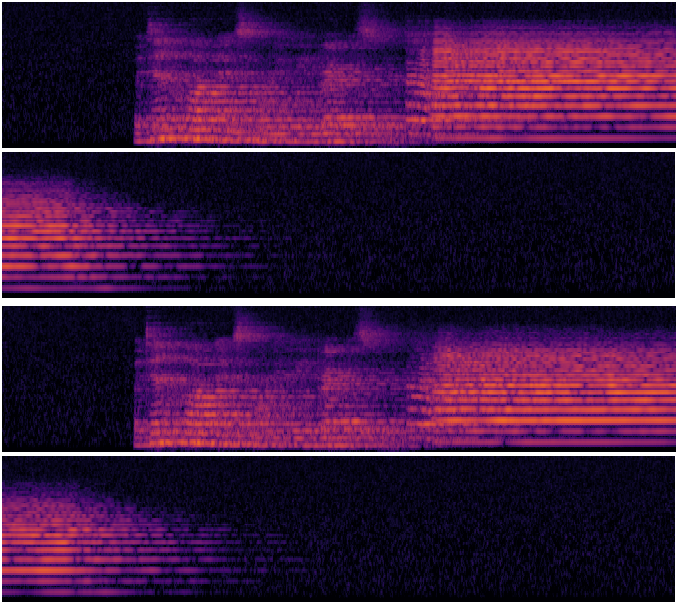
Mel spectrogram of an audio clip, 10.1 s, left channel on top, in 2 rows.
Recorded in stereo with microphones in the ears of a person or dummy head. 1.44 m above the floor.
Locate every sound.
1.0 s a woman speaking: 60° right (ahead or behind), 1.5 m; by 2.9 s 25° right (ahead or behind), 2.5 m
3.0 s a trumpet: 40° left (ahead or behind), 1.1 m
